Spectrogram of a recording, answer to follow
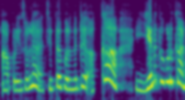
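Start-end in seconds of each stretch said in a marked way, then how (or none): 1.3-2.7 high-pitched, eager mock plea; much higher voice, playfully wheedling; eager pleading. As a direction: act out begging a sister for a share. Acted uncle eagerly begging for snacks.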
